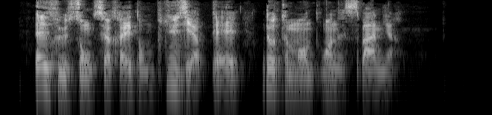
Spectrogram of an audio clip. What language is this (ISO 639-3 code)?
fra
